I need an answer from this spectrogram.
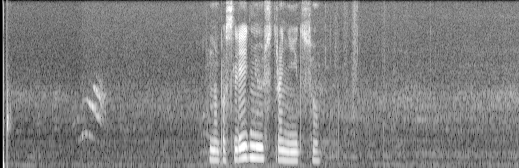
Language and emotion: Russian, sad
